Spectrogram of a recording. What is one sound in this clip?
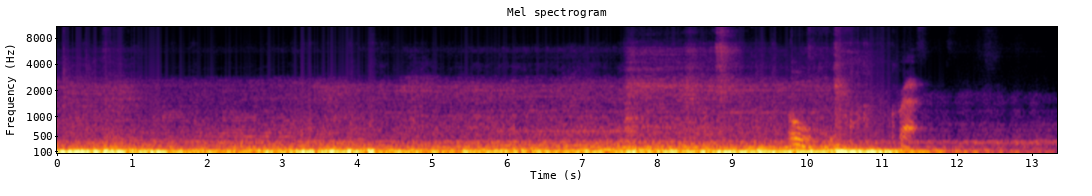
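A video game's deep mechanical rumble drones through a television speaker, then fades away.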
